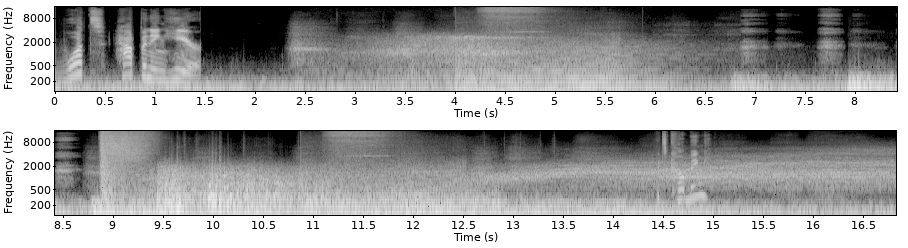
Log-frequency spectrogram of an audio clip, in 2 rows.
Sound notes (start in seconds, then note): 2.4 suffocating fear music; 8.9 thunder and storm raging; 15.8 suffocating fear music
